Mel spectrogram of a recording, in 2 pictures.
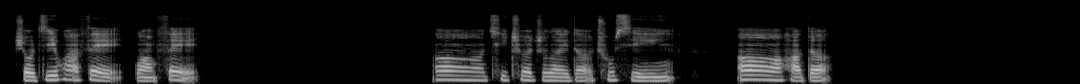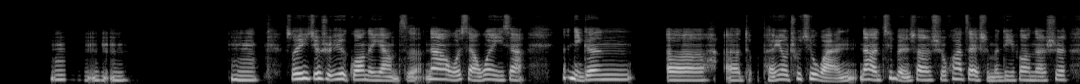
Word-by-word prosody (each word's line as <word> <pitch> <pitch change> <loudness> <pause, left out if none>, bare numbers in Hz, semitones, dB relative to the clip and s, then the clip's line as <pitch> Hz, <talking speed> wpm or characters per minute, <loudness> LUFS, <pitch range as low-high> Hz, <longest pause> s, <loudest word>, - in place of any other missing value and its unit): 手 180 -1 +2
机、 205 +4 0
话 220 -2 -1
费、 195 -4 0
网 165 -2 0
费。 200 +5 0 2.3
哦， 205 -2 0
汽 200 0 -7
车 190 -1 -2
之 185 0 -5
类 175 -2 0
的 165 0 -3
出 195 - -6
行。 170 -3 -1 0.6
哦， 215 -3 +3
好 170 -3 +1
的。 170 -1 0 3.0
嗯 220 -3 -2 0.2
嗯 195 - -4
嗯。 190 +1 -4 1.0
嗯， 200 -3 0 0.3
所 245 - +2
以 275 - +7
就 265 +1 +4
是 230 -5 +1
月 255 +2 +4
光 220 -1 +3
的 195 - +1
样 185 -2 +1
子。 - - -5
那 245 -2 +5
我 200 - +2
想 190 -5 +1
问 230 -1 +1
一 - - -2
下， 205 0 -1 0.3
那 305 - -5
你 265 -10 +5
跟， 225 +3 +1 0.3
呃， 195 0 +3
呃， 185 - -1
同 - - -12
朋 180 0 -1
友 225 - +2
出 235 +4 -2
去 250 - 0
玩， 160 - +2
那 230 -5 +4
基 205 - -4
本 170 - +1
上 200 +1 +2
是 205 0 -4
花 245 +4 +1
在 225 -2 +2
什 195 -3 -3
么 175 - -3
地 195 +1 -4
方 200 -1 -1
呢？ 185 -1 -1
是 210 +2 -2
200 Hz, 165 characters per minute, -23 LUFS, 185-220 Hz, 3.0 s, 以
